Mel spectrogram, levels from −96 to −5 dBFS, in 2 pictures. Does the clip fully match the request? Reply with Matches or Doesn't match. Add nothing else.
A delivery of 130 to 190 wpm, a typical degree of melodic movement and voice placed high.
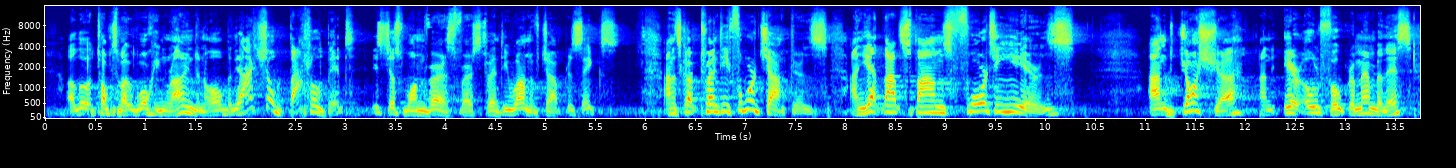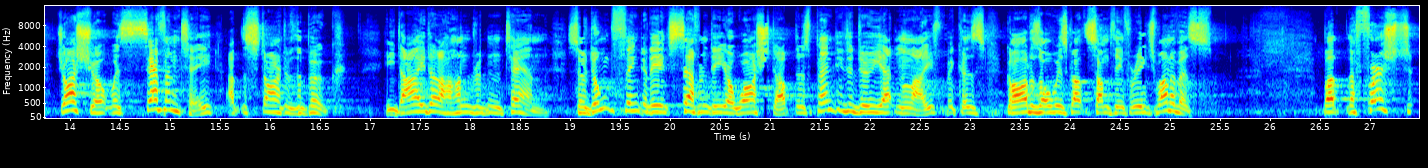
Matches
